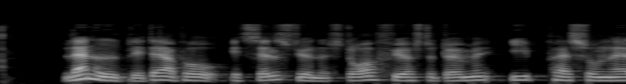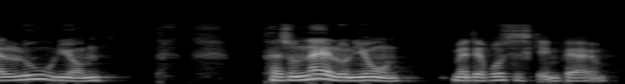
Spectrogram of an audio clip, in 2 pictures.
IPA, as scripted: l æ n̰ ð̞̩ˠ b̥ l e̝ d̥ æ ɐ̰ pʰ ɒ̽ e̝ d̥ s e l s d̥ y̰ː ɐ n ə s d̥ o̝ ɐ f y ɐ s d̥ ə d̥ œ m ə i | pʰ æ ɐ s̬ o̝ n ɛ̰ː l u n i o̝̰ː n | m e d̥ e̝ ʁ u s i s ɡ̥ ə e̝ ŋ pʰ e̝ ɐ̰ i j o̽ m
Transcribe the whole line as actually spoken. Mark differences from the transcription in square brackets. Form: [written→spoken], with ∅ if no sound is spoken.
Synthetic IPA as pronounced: l æ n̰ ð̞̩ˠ b̥ l e̝ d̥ æ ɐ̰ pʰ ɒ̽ e̝ d̥ s e l s d̥ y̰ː ɐ n ə s d̥ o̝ ɐ f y ɐ s d̥ ə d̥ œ m ə i | pʰ æ ɐ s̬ o̝ n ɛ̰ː l u n i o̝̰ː n | m e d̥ e̝ ʁ u s i s ɡ̥ ə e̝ [ŋ→m] pʰ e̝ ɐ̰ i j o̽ m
